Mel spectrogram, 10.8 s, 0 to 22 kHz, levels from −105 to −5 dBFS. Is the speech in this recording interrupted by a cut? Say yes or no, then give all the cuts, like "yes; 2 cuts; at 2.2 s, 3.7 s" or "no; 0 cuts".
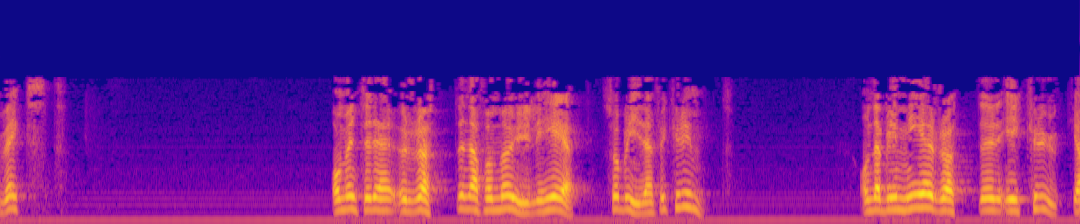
no; 0 cuts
